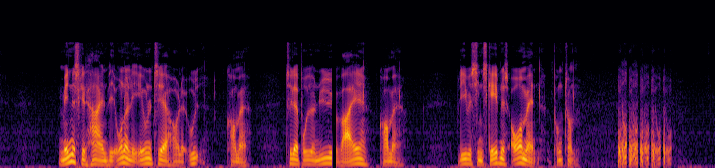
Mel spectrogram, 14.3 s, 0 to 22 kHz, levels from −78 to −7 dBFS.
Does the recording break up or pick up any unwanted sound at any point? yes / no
yes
